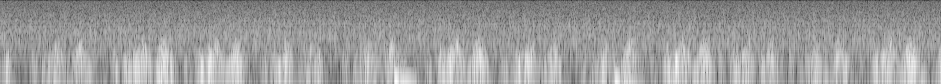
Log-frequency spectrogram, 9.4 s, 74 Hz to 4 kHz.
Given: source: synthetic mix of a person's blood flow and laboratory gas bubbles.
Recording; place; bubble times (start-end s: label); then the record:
Doppler ultrasound of blood flow; precordium
2.77-2.89 s: bubbles
From the record:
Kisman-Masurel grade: 112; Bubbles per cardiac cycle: 1 to 2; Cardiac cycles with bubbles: 1 to 10%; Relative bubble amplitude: moderate (0.250 to 0.450); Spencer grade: 1 (occasional bubble signal discernible with the cardiac motion signal, with majority of cardiac periods free of bubbles); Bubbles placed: anywhere in the cardiac cycle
